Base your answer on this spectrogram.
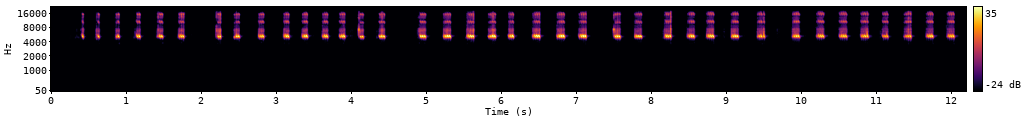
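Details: High, crisp chirps from a cricket at night, made by the male's wings to draw females and mark territory, repeated in quick runs separated by short gaps, over an otherwise quiet background.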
